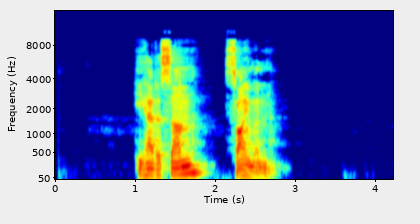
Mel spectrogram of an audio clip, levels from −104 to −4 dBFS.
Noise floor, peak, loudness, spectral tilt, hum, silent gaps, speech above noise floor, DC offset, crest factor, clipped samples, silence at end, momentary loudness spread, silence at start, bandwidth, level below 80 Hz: -82 dBFS; -2 dBFS; -20 LUFS; -4 dB/octave; none; none; 62 dB; under 0.1%; 22 dB; under 0.1%; 1.5 s; 14 LU; 1 s; 9.4 kHz; -46 dBFS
